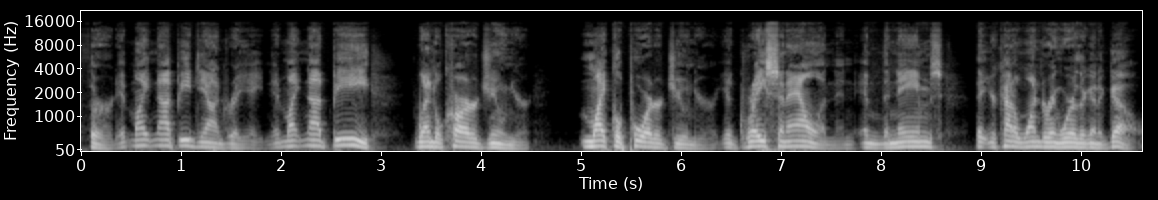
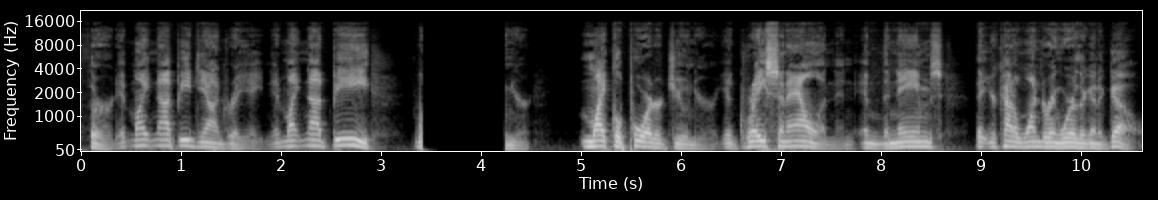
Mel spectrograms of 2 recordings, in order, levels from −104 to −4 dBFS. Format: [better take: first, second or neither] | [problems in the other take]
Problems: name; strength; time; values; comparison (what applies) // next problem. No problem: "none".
first | audio cutting out; at 3.5 s for 1 s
